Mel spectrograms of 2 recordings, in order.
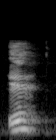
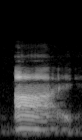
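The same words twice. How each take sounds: First: 'I' said as the short vowel ih, as in igloo; short i sound. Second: 'I' said as eye, the letter's own name; long i sound. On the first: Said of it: "make the short sound". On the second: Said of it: "or the long sound". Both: Shown as a demonstration.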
